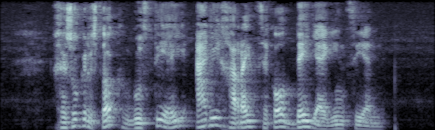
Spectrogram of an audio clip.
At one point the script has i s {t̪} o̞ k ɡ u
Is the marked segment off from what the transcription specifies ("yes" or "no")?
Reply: no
